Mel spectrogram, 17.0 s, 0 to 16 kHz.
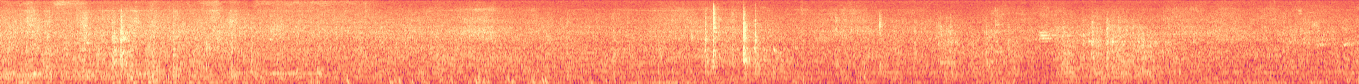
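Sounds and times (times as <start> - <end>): train wheels rumbling on rail: 0.0 - 16.9.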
